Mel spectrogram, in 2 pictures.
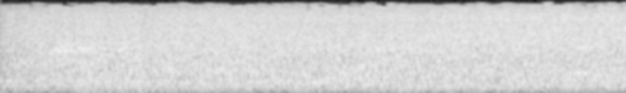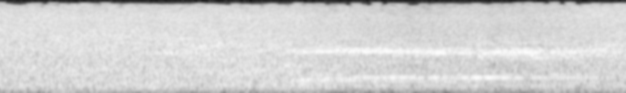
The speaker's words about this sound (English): And directly in front of us is a waterfall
